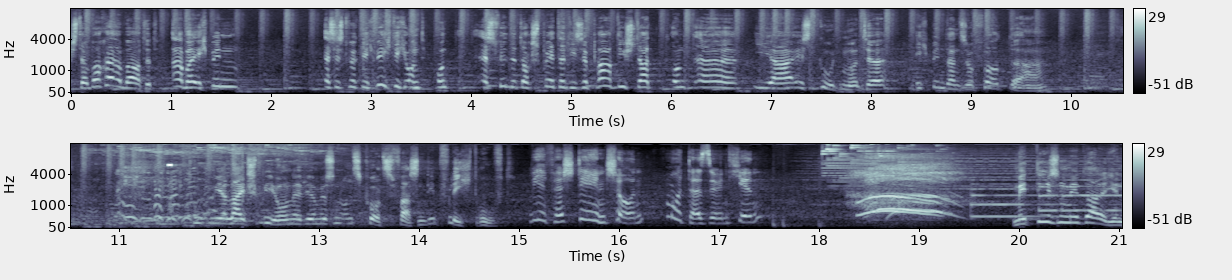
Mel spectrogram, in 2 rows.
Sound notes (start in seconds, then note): 12.9 giggling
